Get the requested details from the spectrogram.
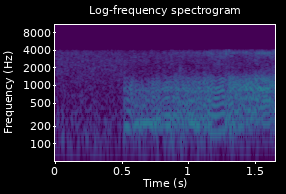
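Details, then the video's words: Sam the Chihuahua, fat and lazy, asleep and snoring in 2016: after a short hush, a rough, droning snore begins and carries a wobbling hum to the end. "Chihuahua snoring"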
